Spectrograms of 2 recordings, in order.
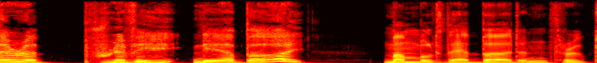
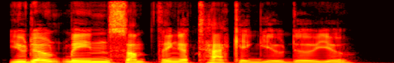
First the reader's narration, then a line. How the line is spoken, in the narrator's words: she said flatly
